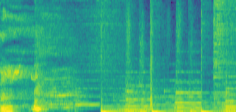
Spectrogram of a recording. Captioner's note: laughs; upbeat music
